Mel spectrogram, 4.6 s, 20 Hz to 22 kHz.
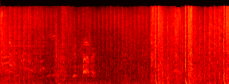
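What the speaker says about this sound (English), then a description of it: "I'm getting snipered by somewhere and I don't know where" Gunfire in The Division 2 during an online match, a burst of loud rapid shots near the end over a steady background of game ambience and chatter.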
